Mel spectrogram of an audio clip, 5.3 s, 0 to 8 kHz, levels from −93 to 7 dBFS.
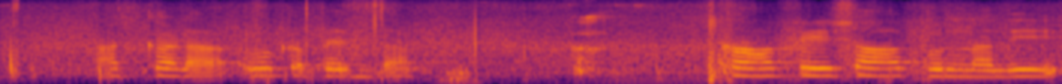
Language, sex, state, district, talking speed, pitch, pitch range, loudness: Telugu, female, Andhra Pradesh, Annamaya, 70 wpm, 215 Hz, 195-220 Hz, -24 LUFS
